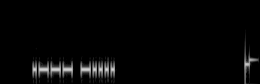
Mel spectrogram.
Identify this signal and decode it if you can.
Morse code, heard as a keyed tone, about 42 wpm, 700 Hz. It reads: J 6
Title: Single-Letter Single-Number 40wpm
